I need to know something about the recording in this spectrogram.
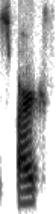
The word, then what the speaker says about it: Sparkes: Ys e is and then Sparks s p a r KES so that's my website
